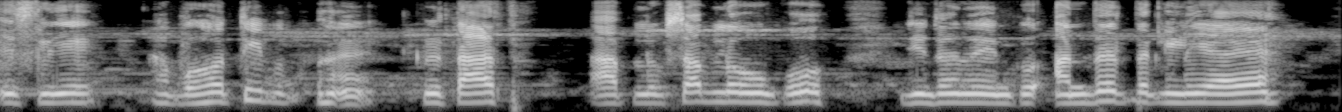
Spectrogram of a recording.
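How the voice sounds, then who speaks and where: A woman at medium pitch talks in a monotone, flat way, the sound dry and close with no echo. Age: 80s+. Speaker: elderly devotee. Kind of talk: interview.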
